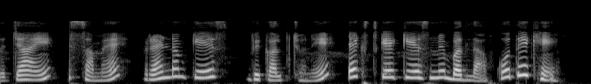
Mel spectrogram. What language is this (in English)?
Hindi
